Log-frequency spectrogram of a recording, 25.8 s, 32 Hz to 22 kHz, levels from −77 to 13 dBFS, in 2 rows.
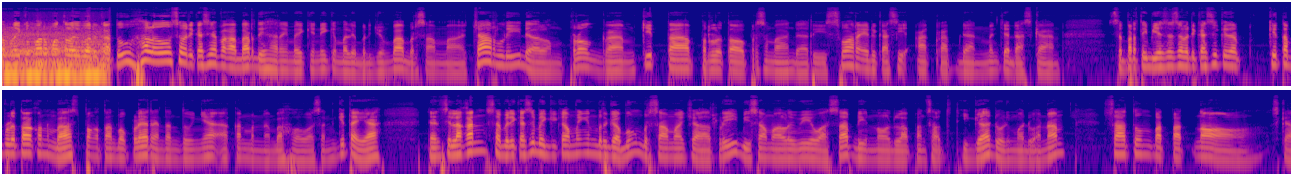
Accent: native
